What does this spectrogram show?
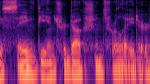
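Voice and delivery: normal talking voice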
